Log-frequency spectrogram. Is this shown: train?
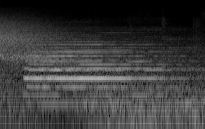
yes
